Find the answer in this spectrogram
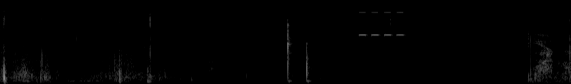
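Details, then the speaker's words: Simulated role-play doctor exam for suspected allergy with respiratory symptoms and rash: ear thermometer placed in ear gives a short run of high electronic beeps after quiet rustling; temperature reading normal. "So I'll just pop this inside your ear. Just hear a little beep."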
